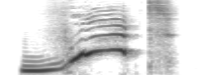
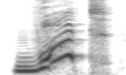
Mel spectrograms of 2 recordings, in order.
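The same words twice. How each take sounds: First: Very high, squeaked "What?"; shocked cry. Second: High, rising shocked "What?"; shocked outburst. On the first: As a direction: cry out in utter disbelief, pitch leaping up. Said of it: "Kizzy cried". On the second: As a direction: blurt it out in disbelief, pitch shooting up. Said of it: "The Wayfarer's crew exploded". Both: A narrator's reading.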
